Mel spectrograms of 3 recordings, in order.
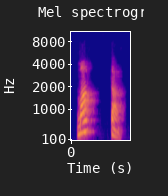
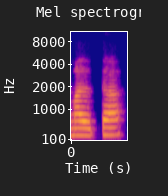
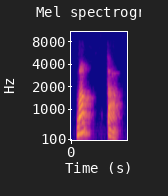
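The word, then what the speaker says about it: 맑다: sini ada double ya, ada bacim double yaitu R sama G. Ini yang dibaca apanya? Ini yang dibaca adalah huruf G-nya ya, sehingga bacanya adalah makta. Bukan malta atau bukan malekta gitu ya, tetapi ini makta yang dilafalkan huruf G-nya.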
